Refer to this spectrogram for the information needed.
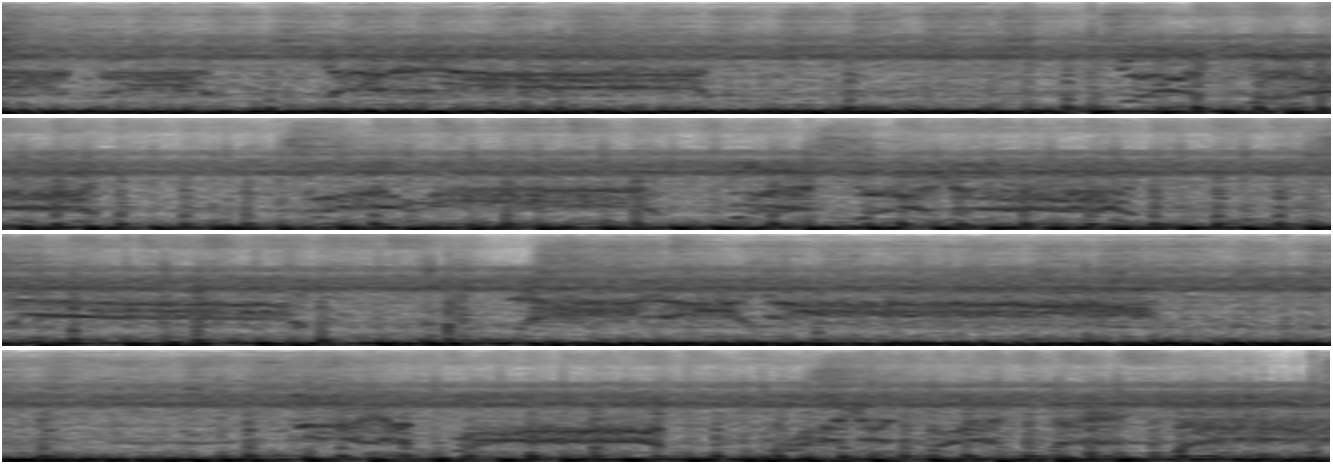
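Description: A heavy metal song plays loud and dense throughout, with a wall of distorted guitar, pounding low end, and harsh screamed vocals bursting over the top in repeated phrases.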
